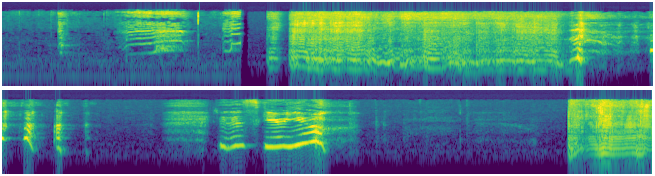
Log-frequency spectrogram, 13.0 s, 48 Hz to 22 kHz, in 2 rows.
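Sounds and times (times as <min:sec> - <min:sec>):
long rough fart: 0:02.6 - 0:05.9, 0:12.2 - 0:13.0
short vocal bursts: 0:02.7 - 0:05.8.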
